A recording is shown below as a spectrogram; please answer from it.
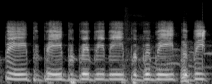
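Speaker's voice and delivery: rhythmic spoken beeps like a horn; mild mock horn beeping; imitated car horn. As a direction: tap out the horn with your voice. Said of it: "starts beeping the horn".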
